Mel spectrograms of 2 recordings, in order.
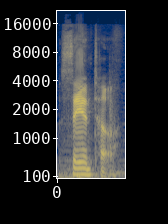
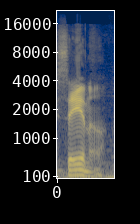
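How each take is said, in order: First: The T sound in the middle is clearly pronounced. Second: The T sound in the middle is dropped. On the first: "I don't say the T in Sant" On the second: "I say Santa"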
